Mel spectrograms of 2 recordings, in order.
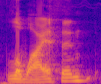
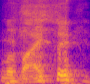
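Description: First: The middle consonant is a w sound. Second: The middle consonant is a v sound. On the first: "depending on if it's the W or the V" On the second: "depending on if it's the W or the V"

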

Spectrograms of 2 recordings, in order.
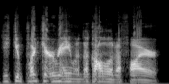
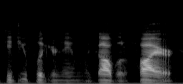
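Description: First: The question is asked angrily and forcefully. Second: The question is asked calmly.

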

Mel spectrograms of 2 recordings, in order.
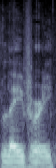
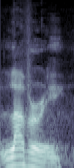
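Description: First: The first syllable does not sound like 'lav'. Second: The first syllable sounds like 'lav'. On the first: The speaker calls it wrong. "The most common mispronunciation is Lavery" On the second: The speaker calls it right. "But Lavery, like Lav"

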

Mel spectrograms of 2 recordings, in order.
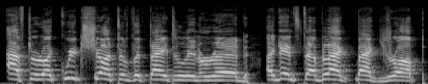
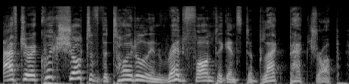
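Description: First: It is said as Sebastian the crab. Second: It is said in an English accent.

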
